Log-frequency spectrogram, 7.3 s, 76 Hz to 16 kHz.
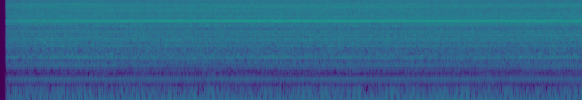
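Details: PS4 Slim with a game disc inserted, after dislodged disc drive rollers were refitted: loud, steady electrical-sounding buzz with fixed tones; owner suspects disc drive or fan, not confirmed.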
